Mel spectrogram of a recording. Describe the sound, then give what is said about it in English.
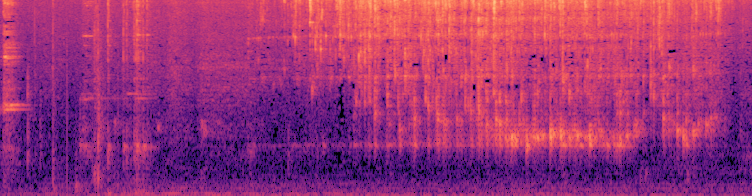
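Brewed green tea being poured, a faint, steady trickling and splashing of liquid that runs continuously without pause. “so I'm gonna pour the green tea already. I think it's brewed.”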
